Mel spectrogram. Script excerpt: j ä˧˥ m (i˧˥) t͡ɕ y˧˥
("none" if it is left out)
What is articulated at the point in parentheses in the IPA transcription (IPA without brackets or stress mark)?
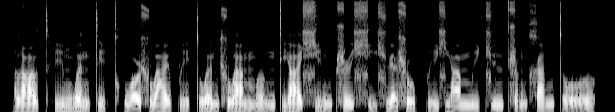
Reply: i˧˥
